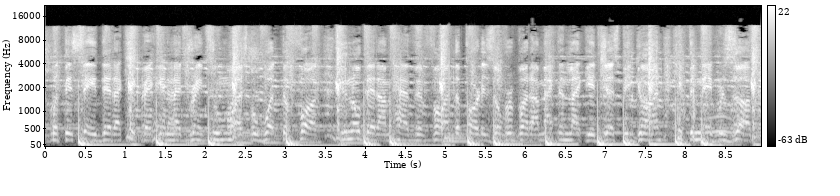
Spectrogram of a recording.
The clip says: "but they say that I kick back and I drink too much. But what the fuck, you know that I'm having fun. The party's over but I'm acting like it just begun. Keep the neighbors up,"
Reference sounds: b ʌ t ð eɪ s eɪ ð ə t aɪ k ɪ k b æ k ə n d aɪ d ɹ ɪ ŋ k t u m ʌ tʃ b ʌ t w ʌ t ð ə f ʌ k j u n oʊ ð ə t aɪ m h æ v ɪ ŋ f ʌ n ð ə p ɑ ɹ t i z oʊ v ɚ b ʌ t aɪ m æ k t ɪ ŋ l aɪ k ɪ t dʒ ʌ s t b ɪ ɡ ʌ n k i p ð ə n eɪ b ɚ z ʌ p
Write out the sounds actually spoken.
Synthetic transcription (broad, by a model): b ʌ t ð eɪ s eɪ ð ə t aɪ k ɪ k b æ k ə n aɪ d ɹ ɪ ŋ k t u m ʌ tʃ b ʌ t w ʌ t ð ə f ʌ k j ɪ n oʊ ð ə t aɪ m h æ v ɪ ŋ f ʌ n ð ə p ɑ ɹ t i z oʊ v ɚ b ʌ t aɪ m æ k t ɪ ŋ l aɪ k ɪ t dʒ ʌ s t b ɪ ɡ ʌ n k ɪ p ð ə n eɪ b ɚ z ʌ p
